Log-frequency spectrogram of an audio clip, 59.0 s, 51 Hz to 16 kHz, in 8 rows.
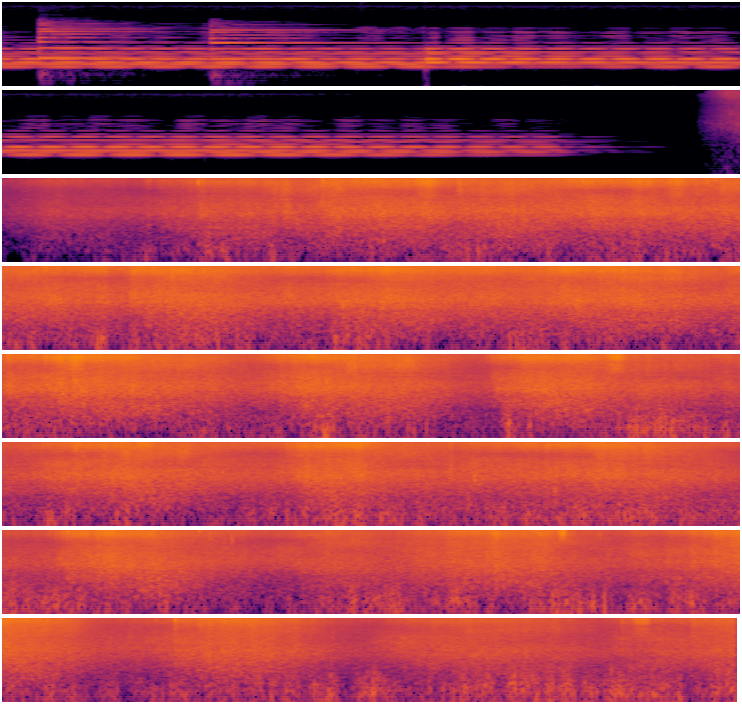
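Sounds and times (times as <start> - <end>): wind gusting on microphone: 15.1 - 59.0.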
